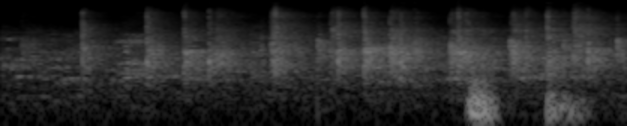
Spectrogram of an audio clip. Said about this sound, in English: Got some brothers over here clapping their hands.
